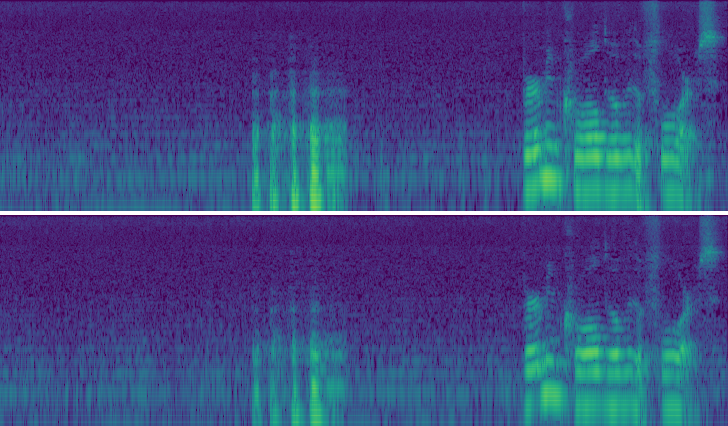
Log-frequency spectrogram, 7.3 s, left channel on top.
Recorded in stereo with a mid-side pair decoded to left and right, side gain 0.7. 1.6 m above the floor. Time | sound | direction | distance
2.5 | laughter | 40° left | 0.5 m
5.2 | a woman speaking | 70° left | 2.5 m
